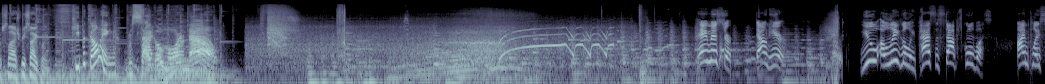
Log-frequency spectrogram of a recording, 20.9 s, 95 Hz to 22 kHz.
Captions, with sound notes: at 312=- 1. >> keep it going. >> recycle more. Now. [Siren] >> hey, Mr. Down here.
